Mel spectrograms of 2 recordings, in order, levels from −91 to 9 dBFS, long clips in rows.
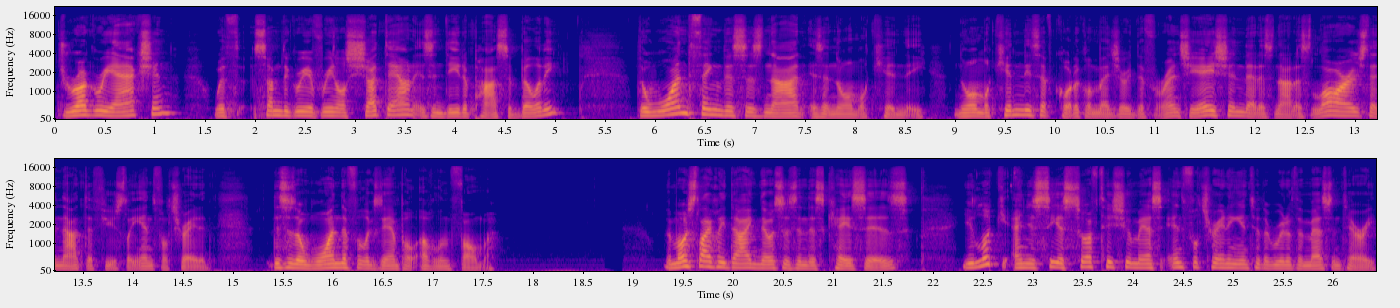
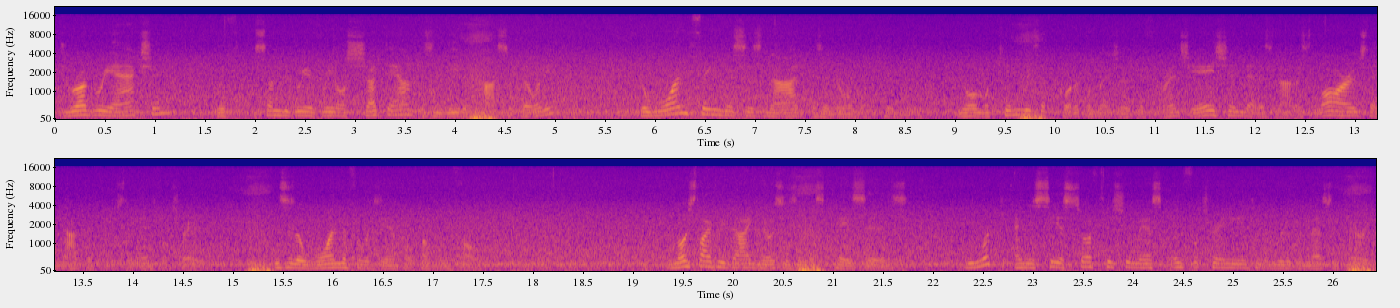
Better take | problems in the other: first | hiss; loud; throughout; 2 dB below the speech

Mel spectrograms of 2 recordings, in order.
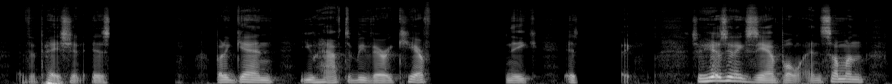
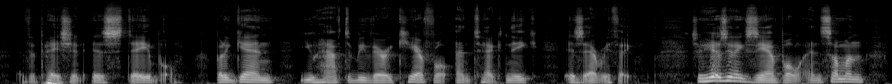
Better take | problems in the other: second | audio cutting out; at 1 s for 0.5 s, at 4.5 s for 0.5 s and at 6 s

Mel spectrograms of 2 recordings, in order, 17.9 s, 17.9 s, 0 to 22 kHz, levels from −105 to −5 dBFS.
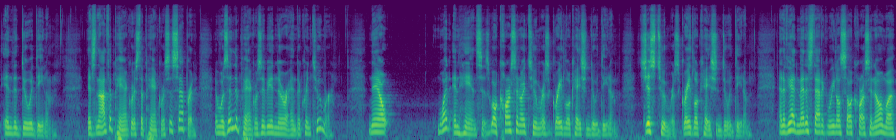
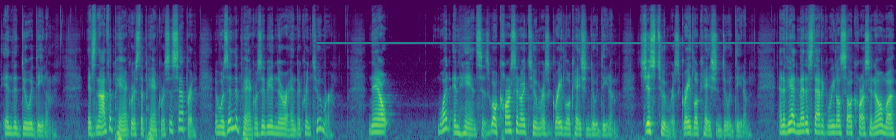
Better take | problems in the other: first | high-pitched whine; faint; from 6.5 s on; 7 kHz, 20 dB below the speech

